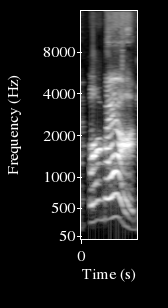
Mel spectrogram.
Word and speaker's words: Bernard: Yeah, Bernard, like Saint Bernard dog.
